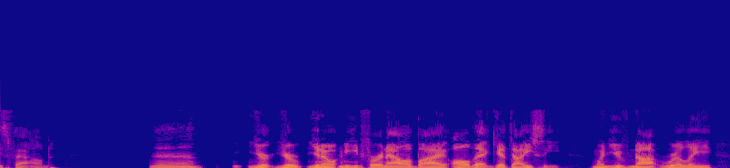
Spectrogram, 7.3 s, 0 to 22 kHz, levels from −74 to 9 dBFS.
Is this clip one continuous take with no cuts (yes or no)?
no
